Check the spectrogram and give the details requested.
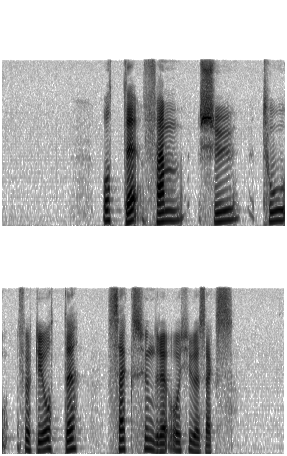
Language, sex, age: Norwegian, male, 35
